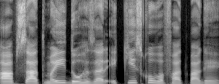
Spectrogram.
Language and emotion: Urdu, neutral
